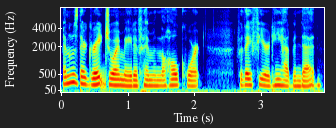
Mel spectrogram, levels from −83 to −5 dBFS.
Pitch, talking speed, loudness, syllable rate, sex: 170 Hz, 290 wpm, -19 LUFS, 6.4 syllables/s, female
